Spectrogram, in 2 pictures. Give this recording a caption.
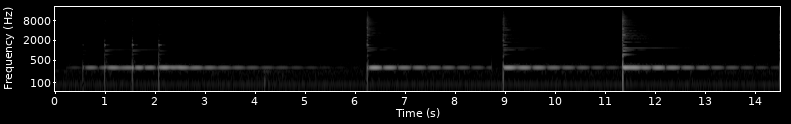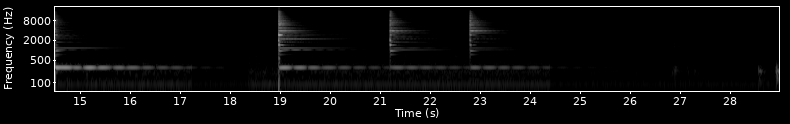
Striking a Water Bottle
Hitting a half-full insulated Klean Kanteen water bottle with various objects. First short set with my fingertip, second set with the side of my varnished tin Starbucks coffee mug and the third set with the side of a standard 3/8" plastic Sharpie marker.
According to my synth, this is extremely close to, if not spot-on with a D-natural (294 Hz).
aluminum, beat, bottle, container, d-natural, perc, plastic, resonance, resonating, strike, water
